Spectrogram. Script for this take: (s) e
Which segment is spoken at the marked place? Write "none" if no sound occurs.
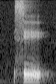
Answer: s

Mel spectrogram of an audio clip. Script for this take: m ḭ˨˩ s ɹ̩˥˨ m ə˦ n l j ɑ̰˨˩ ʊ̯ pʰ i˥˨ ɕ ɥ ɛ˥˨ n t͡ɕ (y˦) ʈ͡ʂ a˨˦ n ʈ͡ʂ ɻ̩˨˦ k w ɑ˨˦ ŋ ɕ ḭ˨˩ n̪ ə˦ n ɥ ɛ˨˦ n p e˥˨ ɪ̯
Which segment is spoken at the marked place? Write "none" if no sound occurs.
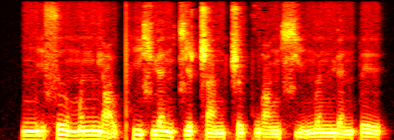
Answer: i˦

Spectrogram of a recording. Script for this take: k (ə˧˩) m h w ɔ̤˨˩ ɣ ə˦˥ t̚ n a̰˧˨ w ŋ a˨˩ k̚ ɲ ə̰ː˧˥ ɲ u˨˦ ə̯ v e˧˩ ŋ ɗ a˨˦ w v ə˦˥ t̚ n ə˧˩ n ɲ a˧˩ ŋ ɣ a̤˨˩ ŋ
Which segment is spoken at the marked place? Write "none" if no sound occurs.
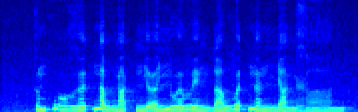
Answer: ə˨˦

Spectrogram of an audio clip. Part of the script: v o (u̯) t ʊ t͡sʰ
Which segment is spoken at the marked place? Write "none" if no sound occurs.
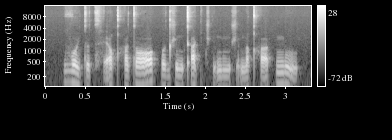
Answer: y̯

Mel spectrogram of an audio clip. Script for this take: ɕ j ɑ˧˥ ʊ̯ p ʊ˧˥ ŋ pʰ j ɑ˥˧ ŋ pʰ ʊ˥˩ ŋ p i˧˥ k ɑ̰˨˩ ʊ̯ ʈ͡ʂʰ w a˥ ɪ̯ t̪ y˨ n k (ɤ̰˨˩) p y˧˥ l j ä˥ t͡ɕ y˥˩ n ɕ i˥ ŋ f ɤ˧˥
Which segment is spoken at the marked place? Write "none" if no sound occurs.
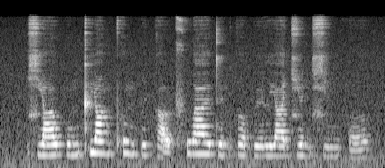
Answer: ɤ˥˩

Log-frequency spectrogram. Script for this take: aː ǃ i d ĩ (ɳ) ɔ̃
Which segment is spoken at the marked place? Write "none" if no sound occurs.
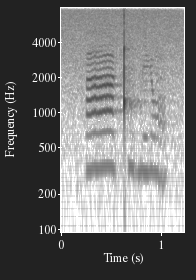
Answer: ɳ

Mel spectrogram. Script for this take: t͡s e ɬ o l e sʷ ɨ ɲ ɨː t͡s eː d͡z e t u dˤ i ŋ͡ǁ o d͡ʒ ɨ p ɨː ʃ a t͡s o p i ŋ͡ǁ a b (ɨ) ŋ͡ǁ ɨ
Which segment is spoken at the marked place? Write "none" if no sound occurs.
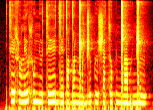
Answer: ʉ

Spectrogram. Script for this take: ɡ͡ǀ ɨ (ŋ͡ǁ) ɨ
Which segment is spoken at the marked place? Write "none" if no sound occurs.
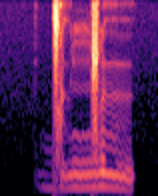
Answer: ŋ͡ǁ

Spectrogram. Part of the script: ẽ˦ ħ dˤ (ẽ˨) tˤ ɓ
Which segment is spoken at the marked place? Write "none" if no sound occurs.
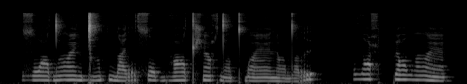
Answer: ẽ˨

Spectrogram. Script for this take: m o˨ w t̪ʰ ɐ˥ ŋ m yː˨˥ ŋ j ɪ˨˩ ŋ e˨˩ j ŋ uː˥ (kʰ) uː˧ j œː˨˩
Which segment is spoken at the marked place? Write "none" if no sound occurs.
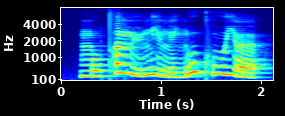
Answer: kʰ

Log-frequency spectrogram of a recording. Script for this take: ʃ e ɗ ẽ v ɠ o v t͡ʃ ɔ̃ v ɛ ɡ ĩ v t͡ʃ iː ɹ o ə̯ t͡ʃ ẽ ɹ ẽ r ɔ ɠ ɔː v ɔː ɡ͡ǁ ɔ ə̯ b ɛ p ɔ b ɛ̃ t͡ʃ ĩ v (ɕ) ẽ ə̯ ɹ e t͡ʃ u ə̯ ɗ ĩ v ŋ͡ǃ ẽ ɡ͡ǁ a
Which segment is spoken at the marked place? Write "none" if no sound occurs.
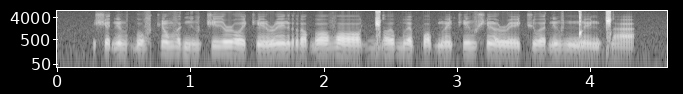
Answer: ʃ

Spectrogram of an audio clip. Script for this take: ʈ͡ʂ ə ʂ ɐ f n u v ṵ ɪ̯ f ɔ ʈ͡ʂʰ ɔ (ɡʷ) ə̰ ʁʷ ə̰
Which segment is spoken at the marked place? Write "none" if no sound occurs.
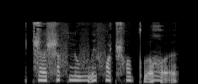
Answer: kʷʼ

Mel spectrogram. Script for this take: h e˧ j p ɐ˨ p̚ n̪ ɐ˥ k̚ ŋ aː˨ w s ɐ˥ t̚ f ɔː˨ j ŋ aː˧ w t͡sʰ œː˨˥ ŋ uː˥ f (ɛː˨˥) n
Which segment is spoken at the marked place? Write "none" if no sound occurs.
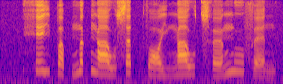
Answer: ɛː˨˩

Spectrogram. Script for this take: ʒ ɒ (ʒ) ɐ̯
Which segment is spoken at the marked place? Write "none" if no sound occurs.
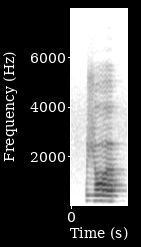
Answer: none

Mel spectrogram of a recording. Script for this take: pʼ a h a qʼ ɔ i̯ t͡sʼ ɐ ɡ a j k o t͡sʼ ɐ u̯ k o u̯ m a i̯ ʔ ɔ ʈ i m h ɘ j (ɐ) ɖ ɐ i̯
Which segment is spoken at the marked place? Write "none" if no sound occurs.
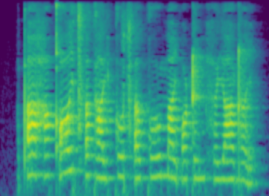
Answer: a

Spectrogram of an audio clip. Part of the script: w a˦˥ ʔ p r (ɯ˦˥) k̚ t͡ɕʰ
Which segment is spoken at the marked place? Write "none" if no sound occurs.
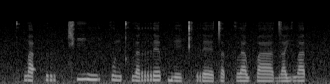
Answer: ɯ˦˥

